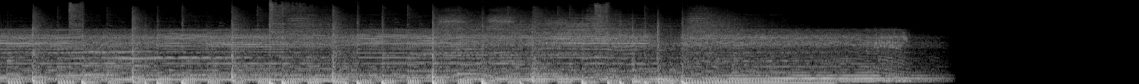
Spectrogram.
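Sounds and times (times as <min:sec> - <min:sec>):
solo backing track: 0:00.0 - 0:08.8.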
